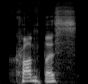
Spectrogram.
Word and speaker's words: Krampus: But Krampus, said correctly by our accent, is Krumpus, which sounds like you're like crumping.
